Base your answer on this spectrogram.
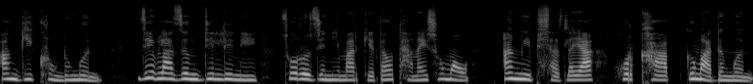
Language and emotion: Bodo, fearful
